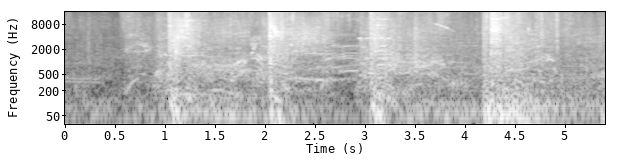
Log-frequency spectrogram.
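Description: Heavy blows land with loud, sharp thuds.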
